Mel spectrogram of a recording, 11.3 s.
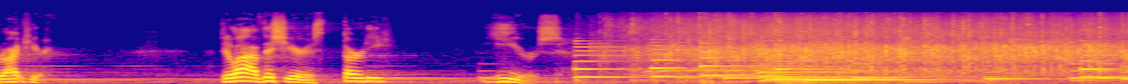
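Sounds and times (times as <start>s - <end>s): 
speech: 0.0s - 0.6s, 2.2s - 4.0s, 4.8s - 5.8s
crowd applauding: 5.9s - 11.2s.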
